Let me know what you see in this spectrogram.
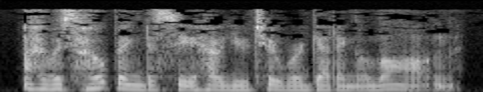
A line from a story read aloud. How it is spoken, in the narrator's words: her uncle purred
